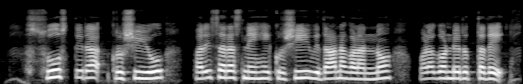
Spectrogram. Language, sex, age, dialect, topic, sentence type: Kannada, female, 25-30, Central, agriculture, statement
